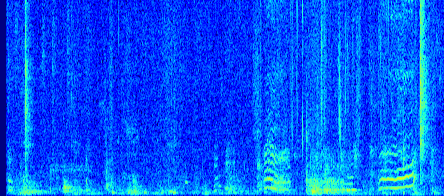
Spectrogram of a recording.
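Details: Poochon puppies indoors, quiet room with soft rustling, then a few short wavering whimpers midway and a higher, rising whine near the end.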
